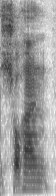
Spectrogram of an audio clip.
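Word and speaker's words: 諸般: 발음은 쇼한, 쇼한.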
